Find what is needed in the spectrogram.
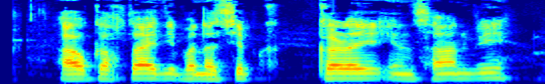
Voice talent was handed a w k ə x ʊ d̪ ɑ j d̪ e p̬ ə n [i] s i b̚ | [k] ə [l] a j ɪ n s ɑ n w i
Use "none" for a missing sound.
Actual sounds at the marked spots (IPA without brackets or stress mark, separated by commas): a, k, ɽ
